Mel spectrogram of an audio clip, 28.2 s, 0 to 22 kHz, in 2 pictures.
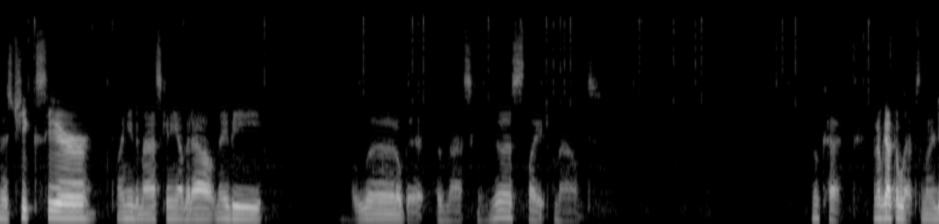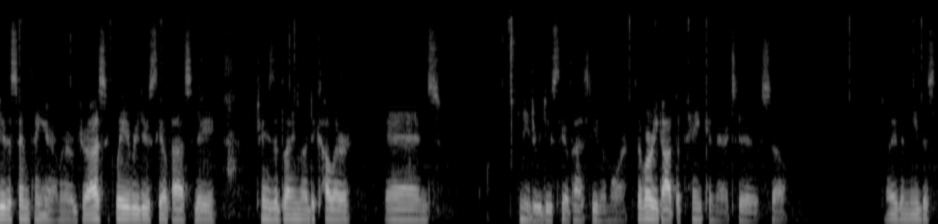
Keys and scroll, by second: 1.6-2.8 typing, 4.1 x, 4.7 x.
